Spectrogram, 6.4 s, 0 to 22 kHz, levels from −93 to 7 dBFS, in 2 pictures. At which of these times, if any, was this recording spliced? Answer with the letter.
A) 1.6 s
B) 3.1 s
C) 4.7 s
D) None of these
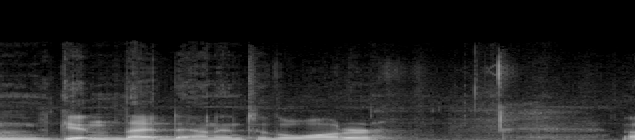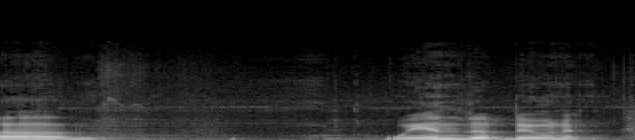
D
